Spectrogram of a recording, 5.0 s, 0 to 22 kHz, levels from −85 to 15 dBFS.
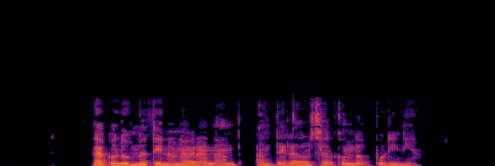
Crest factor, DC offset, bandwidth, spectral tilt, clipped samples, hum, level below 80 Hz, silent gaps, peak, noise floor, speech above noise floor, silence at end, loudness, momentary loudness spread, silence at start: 22 dB; under 0.1%; 9.2 kHz; -5.5 dB/octave; under 0.1%; none; -70 dBFS; none; 0 dBFS; -77 dBFS; 55 dB; 0.8 s; -23 LUFS; 9 LU; 0.9 s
